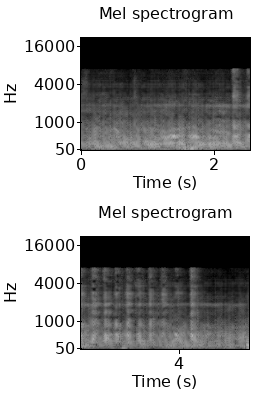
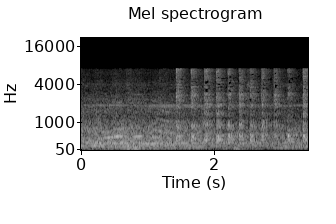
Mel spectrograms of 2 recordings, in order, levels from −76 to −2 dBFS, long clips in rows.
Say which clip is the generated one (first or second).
first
